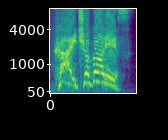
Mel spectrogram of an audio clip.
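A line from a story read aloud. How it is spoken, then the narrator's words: Fierce amplified war cry. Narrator (Russian): Ожесточенно прогремел он, боевой клич из вокс-динамика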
